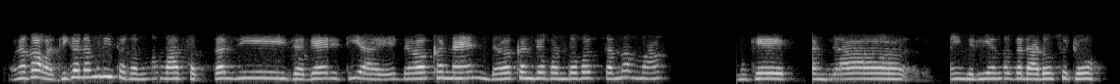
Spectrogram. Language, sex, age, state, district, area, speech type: Sindhi, female, 45-60, Maharashtra, Mumbai Suburban, urban, conversation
